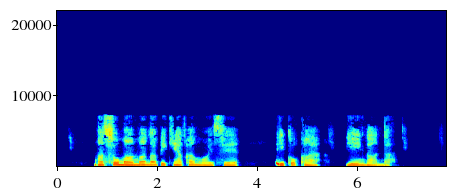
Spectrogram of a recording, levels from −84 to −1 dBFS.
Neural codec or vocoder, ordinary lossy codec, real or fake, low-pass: codec, 16 kHz, 1.1 kbps, Voila-Tokenizer; MP3, 32 kbps; fake; 7.2 kHz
